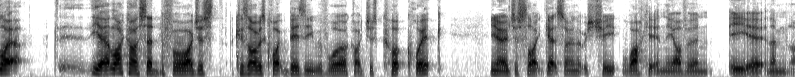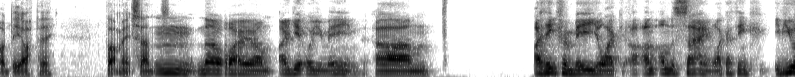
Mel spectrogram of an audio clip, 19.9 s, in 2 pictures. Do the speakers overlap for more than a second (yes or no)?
no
